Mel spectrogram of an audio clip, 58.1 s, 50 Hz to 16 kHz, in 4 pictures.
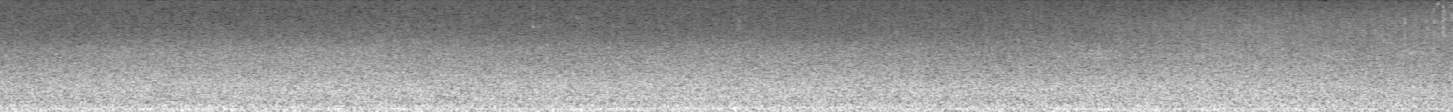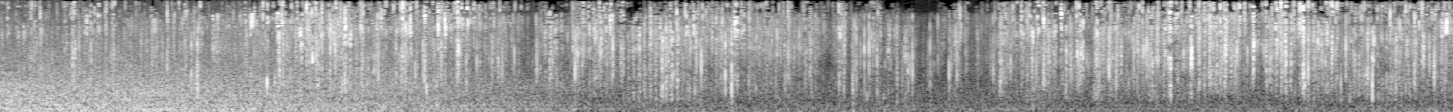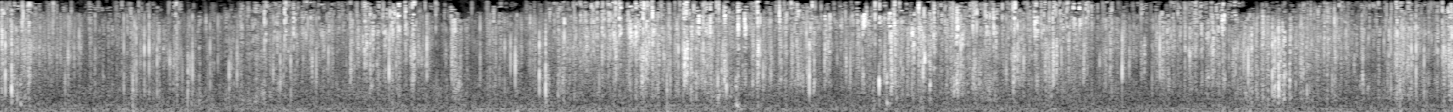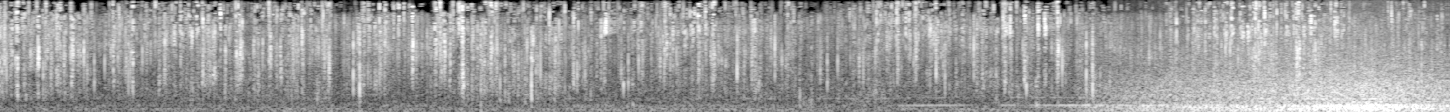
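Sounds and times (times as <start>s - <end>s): insects crackling and scratching: 14.2s - 58.0s.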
